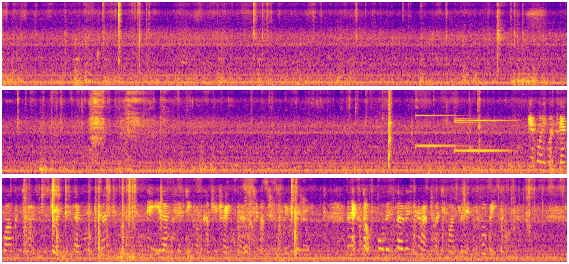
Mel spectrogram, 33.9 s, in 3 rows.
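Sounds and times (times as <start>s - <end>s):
train engine hum: 0.0s - 33.9s
two-note public-address chime: 19.6s - 21.7s.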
